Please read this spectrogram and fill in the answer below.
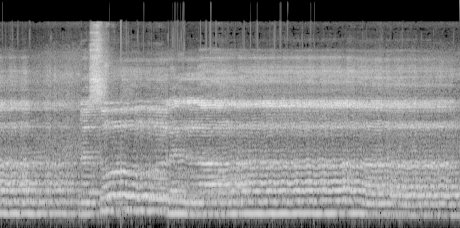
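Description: A man's solo devotional chant sung into a microphone, holding long notes that slowly waver in pitch, with a brief hiss about one and a half seconds in.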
